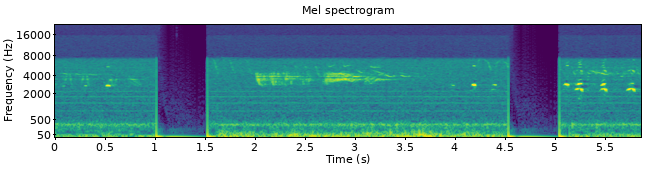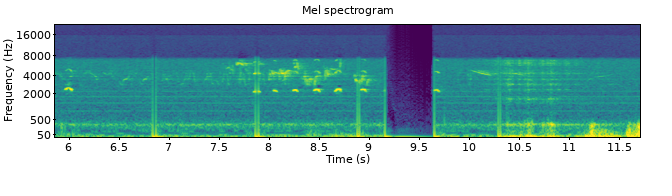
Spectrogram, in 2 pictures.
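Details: Female osprey on the Loch Arkaig nest in Scotland, 27 May 2020, captured by a nest camera as she keeps calling to her mate and refuses to let him take a turn on the eggs. Bursts of short, sharp, high chirps come in quick runs, over steady wind rumble, with faint warbling from other birds.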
